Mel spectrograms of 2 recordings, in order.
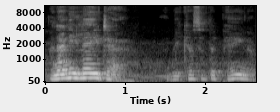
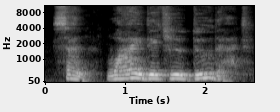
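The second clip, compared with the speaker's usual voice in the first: incredulous father; 3 semitones higher, 7 dB louder, slower than usual. Acted. Father can't believe it.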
